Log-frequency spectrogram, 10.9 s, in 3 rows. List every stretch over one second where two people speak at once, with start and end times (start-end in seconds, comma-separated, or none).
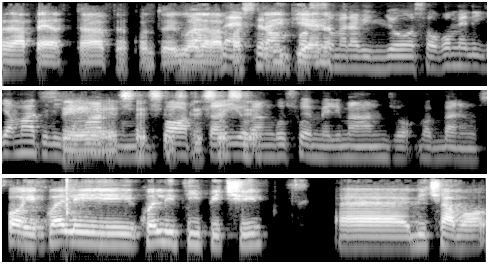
1.3-2.5, 3.9-5.6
